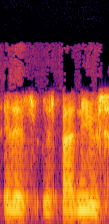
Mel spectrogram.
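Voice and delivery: ordinary talk, nothing marked

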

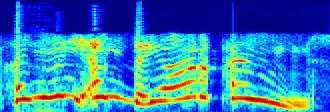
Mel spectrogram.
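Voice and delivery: very high, indignant Scottish squawk; mock protest. Diner insisting to the waiter about Scottish pounds, mock protest. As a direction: object in a shrieky Scottish pitch.

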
